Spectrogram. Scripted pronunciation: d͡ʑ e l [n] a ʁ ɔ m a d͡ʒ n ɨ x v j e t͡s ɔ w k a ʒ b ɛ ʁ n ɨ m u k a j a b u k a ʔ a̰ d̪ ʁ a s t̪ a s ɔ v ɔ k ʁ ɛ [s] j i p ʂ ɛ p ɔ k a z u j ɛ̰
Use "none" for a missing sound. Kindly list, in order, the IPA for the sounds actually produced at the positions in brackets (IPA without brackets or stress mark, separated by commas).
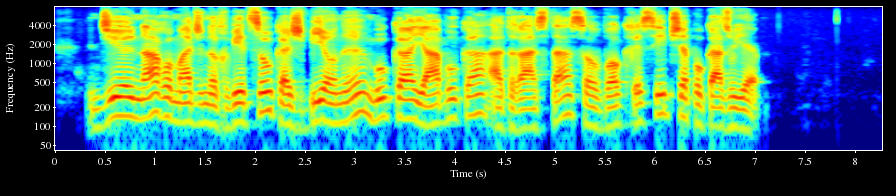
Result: n, s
